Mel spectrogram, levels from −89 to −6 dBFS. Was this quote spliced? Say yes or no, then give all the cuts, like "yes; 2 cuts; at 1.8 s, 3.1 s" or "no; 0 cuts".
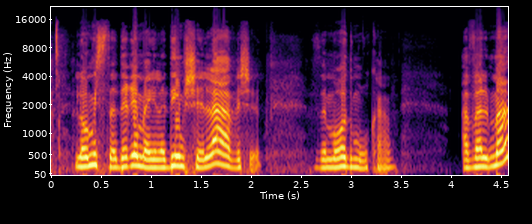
no; 0 cuts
